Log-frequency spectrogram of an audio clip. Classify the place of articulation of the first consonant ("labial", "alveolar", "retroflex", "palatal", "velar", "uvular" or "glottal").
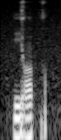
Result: palatal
